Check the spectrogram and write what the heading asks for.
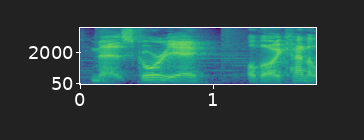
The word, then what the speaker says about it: Mezhgorye: Mezghor, pronounced Mezghorye, although I kind of like the sound of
